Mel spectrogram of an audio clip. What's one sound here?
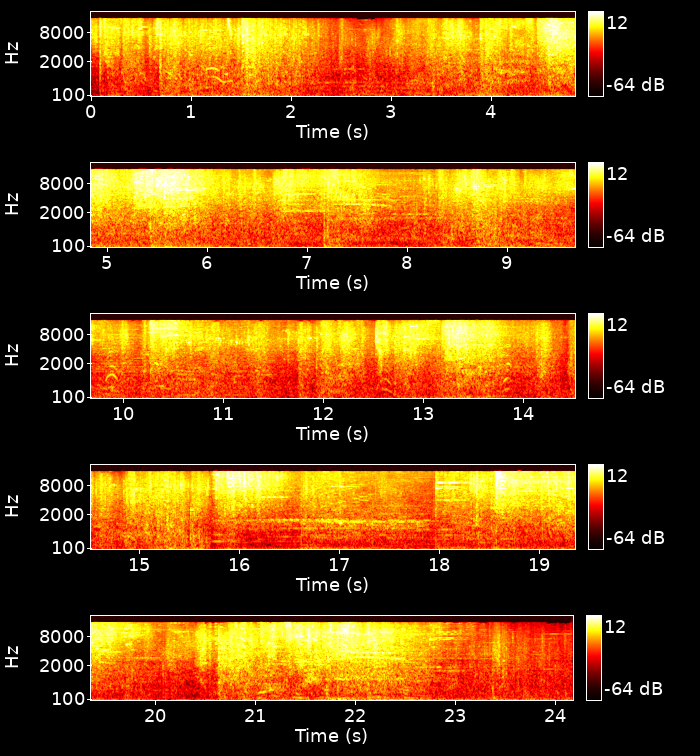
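Video game spell effects whoosh, crackle and burst.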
